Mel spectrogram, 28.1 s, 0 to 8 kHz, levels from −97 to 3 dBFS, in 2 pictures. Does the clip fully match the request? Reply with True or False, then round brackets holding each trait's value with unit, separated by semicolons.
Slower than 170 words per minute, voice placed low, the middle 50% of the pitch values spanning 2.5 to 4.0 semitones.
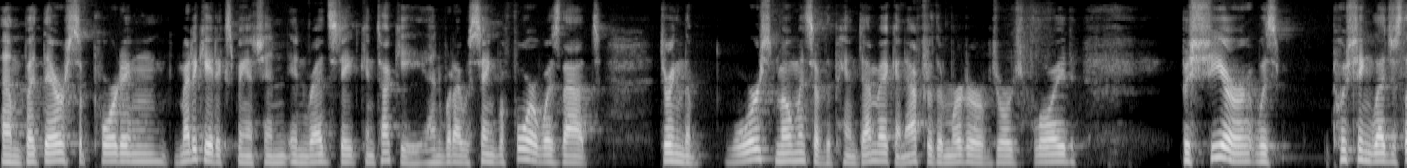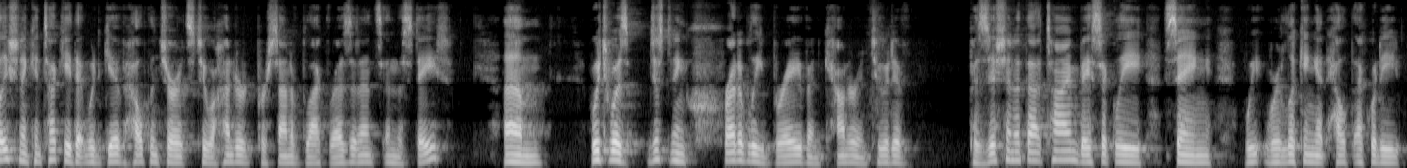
True (155 wpm; 125 Hz; 3.1 semitones)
